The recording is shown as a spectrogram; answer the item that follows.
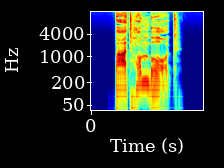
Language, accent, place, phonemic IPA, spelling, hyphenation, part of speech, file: German, Germany, Berlin, /baːt ˈhɔmbʊʁk/, Bad Homburg, Bad Hom‧burg, proper noun, De-Bad Homburg.ogg
- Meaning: a town, the administrative seat of Hochtaunuskreis district, Hesse, Germany; official name: Bad Homburg vor der Höhe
